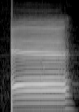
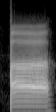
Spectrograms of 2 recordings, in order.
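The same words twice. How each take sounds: First: The vowel is said with spread, smiling lips. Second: The vowel is said with neutral lips. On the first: "Sekarang kita coba sambil soal tersenyum" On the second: "buka mulut saja"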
